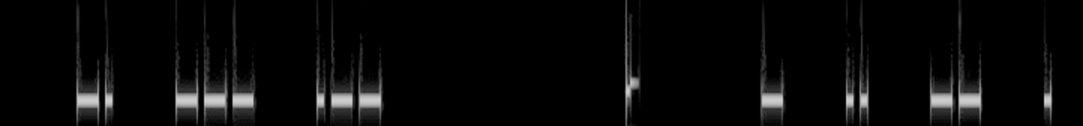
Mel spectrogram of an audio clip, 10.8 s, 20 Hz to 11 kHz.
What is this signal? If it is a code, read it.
Morse code, heard as a keyed tone, about 17 wpm, spaced as for 10 wpm, 700 Hz. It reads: NOW TIME
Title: 3x Character Spacing - Top 100 Words - 17wpm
